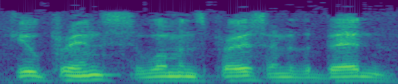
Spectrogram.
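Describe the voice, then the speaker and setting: Man as a quick-talking police chief barking orders, lowish voice, muffled old radio. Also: fairly even intonation, slight background noise, lightly acted. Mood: commanding. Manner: brisk, giving orders. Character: brisk commanding male police chief. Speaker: police captain in charge. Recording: muffled vintage radio broadcast.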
